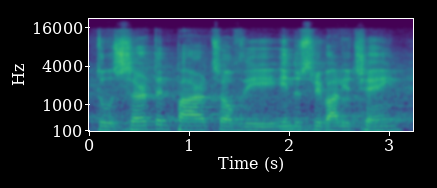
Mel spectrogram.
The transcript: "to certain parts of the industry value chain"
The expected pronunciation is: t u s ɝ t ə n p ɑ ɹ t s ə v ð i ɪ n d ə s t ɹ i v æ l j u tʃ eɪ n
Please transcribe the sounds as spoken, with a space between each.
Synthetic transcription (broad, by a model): t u s ɝ t ə n p ɑ ɹ t s ə v ð i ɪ n d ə s t ɹ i v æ l j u tʃ eɪ n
